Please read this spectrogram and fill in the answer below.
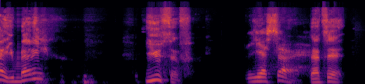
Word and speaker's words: Youssef: Youssef. Yes, sir. That's it. Youssef.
